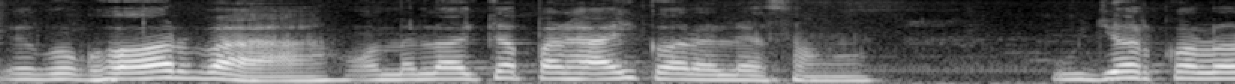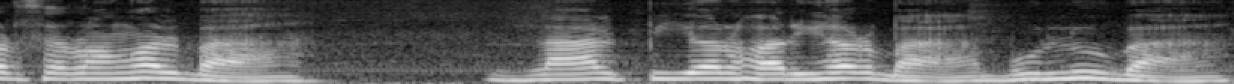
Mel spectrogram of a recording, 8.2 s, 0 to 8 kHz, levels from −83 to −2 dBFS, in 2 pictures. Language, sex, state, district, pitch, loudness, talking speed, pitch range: Bhojpuri, female, Bihar, Muzaffarpur, 190 Hz, -16 LUFS, 155 wpm, 145-210 Hz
